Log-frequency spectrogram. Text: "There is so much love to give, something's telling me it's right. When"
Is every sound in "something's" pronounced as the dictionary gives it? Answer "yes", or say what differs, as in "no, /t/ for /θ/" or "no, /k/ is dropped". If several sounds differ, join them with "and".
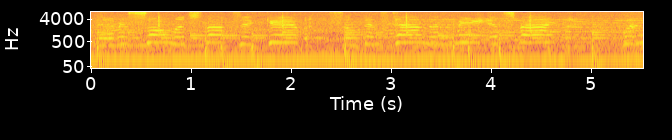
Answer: yes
